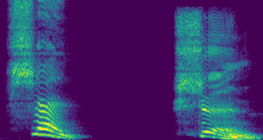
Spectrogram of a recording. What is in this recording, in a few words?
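"shen4", Mandarin Chinese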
